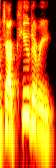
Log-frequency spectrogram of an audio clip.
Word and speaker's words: charcuterie: Oh, now you got me saying it wrong. Charcuterie.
